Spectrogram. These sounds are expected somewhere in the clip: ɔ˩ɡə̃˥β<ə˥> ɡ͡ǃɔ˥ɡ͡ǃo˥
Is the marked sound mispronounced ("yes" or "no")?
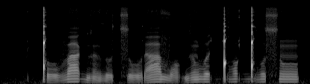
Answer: no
